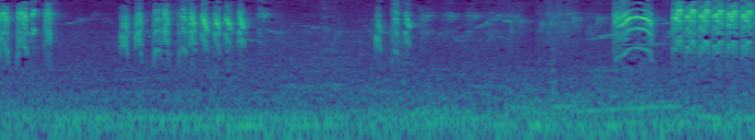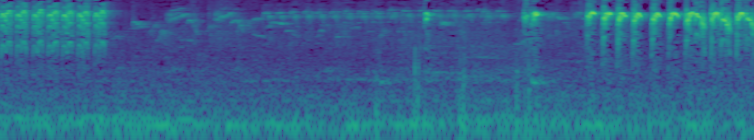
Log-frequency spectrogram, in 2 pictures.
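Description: A songbird gives bursts of very high, thin chirps and buzzy trills, with fast repeated notes and short pauses between phrases. Faint low rumble underneath.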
